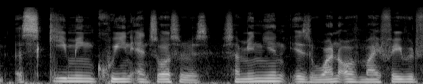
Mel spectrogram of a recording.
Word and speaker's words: Samhain: These celebrations focus on the ancient feast of Samhain, pronounced Samhain, and sometimes spelled Samhain, from which many of today's Halloween traditions originate.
